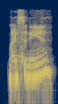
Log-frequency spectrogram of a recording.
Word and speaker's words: Mycenaean: Mycenaean? – Yes.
